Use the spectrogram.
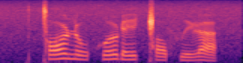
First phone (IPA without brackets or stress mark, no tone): ǀ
